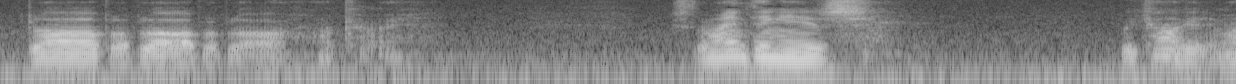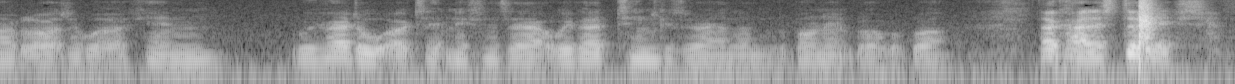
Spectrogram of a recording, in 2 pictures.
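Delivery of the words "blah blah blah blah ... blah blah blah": low, very soft rehearsal to oneself; quiet run-through. Shown as a demonstration. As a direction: run through the script under your breath. Runs through script to himself.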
